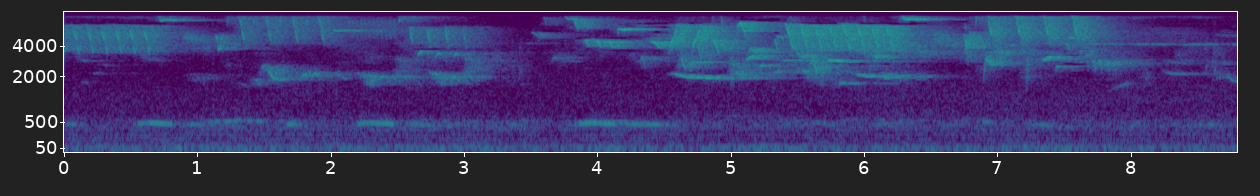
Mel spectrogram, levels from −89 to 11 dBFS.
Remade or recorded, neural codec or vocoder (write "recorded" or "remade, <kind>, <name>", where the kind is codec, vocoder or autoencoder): recorded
